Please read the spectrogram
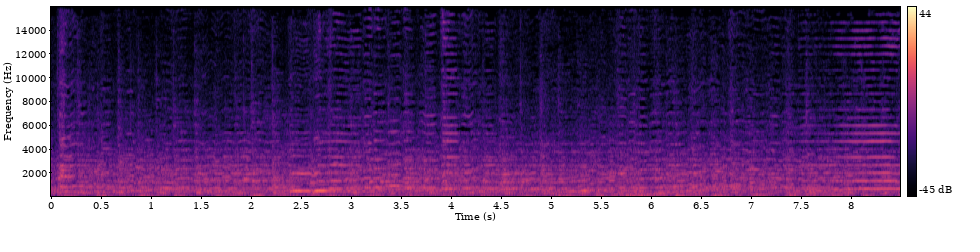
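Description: Hungarian Gypsy orchestra playing live, with violins leading a lively, continuous melody.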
